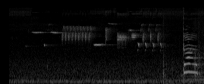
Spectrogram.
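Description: Songbirds chirping and trilling in a series of short, high calls and quick repeated notes. A voice starts speaking near the end.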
